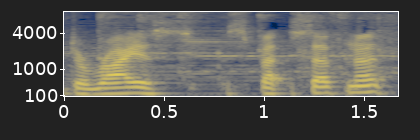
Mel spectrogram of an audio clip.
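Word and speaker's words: Darayus Sethna: at nordonia sports and my name is spelt darius cephnut to pronounce it it's spelt d-a-r-a-y-u-s-s-e-t-h-n-a additionally the cleveland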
